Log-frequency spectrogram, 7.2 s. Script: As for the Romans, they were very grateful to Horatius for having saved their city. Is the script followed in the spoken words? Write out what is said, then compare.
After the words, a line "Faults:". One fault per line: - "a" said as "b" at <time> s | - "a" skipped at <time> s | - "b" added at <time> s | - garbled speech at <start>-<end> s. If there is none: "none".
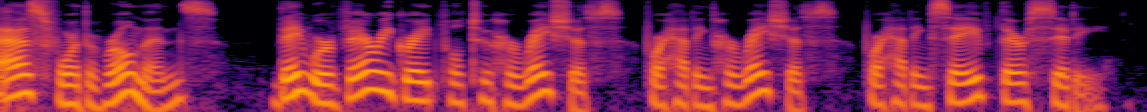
As for the Romans, they were very grateful to Horatius for having Horatius for having saved their city.
Faults:
- "Horatius for having" added at 4.4 s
